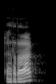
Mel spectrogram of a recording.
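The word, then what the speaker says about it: รัก: c'est un Roulé avec la pointe de la langue comme en espagnol ou en italien. Si vous avez du mal, bonne nouvelle, c'est complètement optionnel. Vous pouvez aussi le prononcer comme un L.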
